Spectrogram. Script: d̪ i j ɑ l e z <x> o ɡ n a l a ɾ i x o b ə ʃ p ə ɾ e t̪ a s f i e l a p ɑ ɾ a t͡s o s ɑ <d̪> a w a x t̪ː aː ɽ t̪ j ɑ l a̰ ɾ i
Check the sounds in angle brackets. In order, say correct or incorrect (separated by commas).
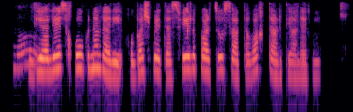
correct, incorrect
